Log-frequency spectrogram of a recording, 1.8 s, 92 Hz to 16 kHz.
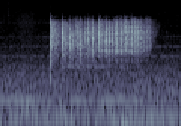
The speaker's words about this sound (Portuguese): Vamos rolar esse D10 aqui e vamos ver o que, que eu encontro.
